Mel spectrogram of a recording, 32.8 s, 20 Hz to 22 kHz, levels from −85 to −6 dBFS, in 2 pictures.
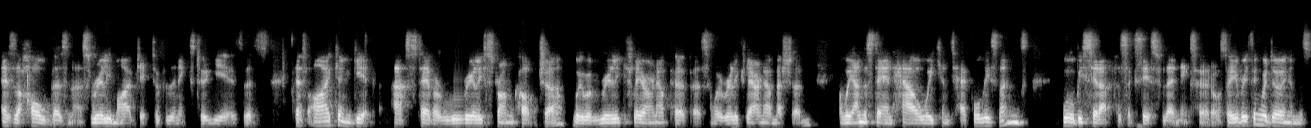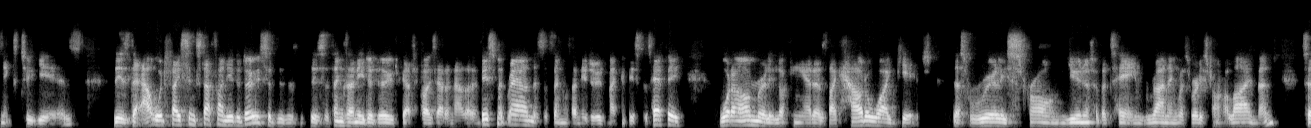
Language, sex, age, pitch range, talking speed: English, male, 40-59, 100-110 Hz, 235 wpm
